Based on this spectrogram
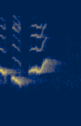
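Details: White-rumped shama of the Medan type singing: a short clean whistle, a slightly lower slurred note, then a longer rising whistled phrase, all within under a second, with silence around it.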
